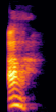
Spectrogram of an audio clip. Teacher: you say ah fourth tone falling in realization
